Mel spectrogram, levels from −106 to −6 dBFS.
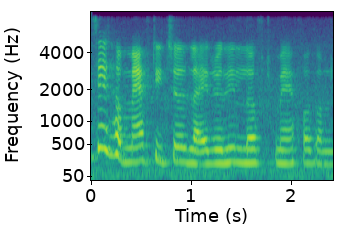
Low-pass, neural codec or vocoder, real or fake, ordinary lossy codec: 7.2 kHz; none; real; none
